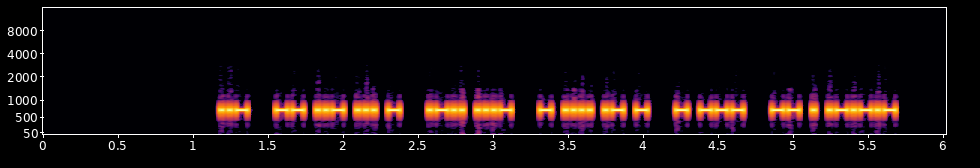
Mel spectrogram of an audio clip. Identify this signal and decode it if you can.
Morse code, heard as a keyed tone, about 41 wpm, 700 Hz. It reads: U MUST LV THAT TO ME.
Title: Sentences from Top 400 Words and Abbreviations 45wpm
